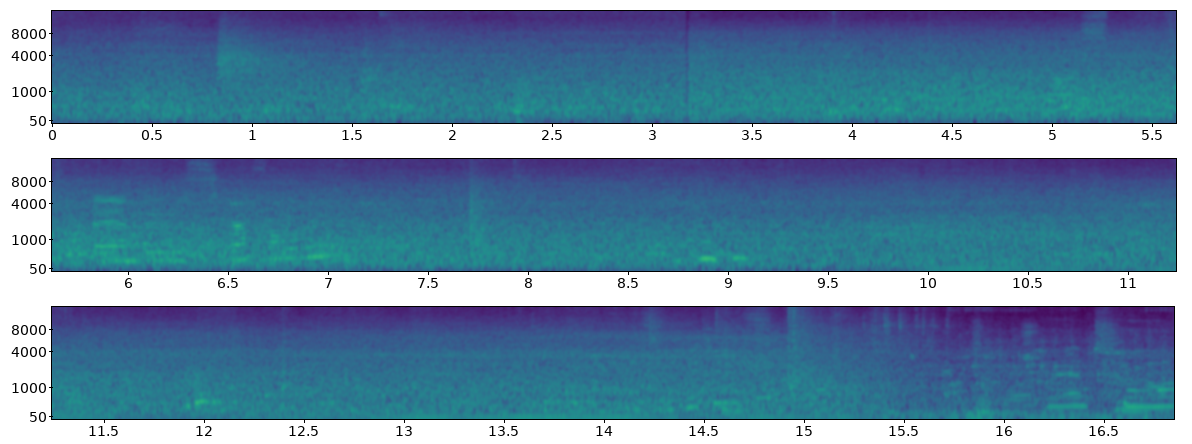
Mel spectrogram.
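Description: Steady city street noise with people's voices in the background. A low rumble joins about ten seconds in.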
